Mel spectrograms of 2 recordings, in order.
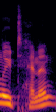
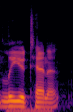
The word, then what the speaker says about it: lieutenant: No one would blame you if you say lieutenant. Actually, everyone would. That's fucking dumb. Never say that. In British English, it's pronounced like lieutenant. It's never pronounced lieutenant.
